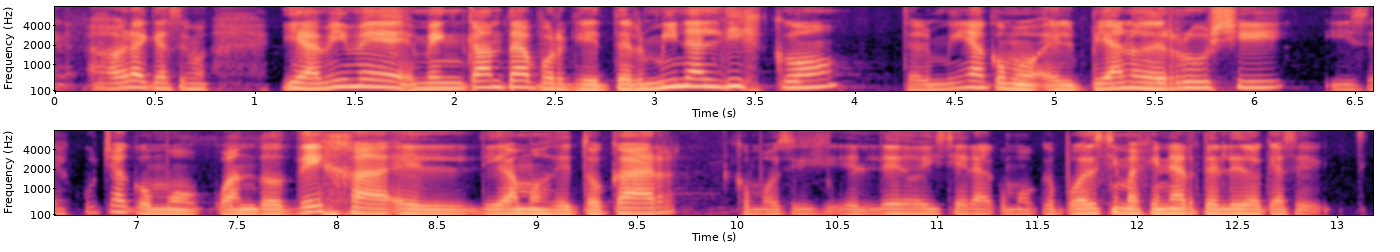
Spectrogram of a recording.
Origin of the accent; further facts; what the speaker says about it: La Plata, Buenos Aires Province, Argentina; me encanta La Plata, soy de La Plata, vivo acá hace 31 años.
